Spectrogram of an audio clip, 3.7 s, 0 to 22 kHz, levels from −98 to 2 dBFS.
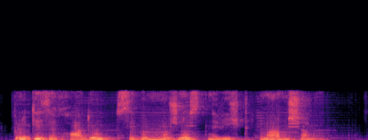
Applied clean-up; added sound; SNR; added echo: neural separator model SepFormer DNS4.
